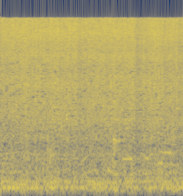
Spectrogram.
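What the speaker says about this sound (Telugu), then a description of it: "ఎల్లో క్యాప్సికమ్, ఇవి కొంచెం వేగినాయి కదా." Yellow capsicum and other vegetables for Italian pasta fry in a pan, giving a steady close hiss and sizzle that runs unbroken throughout, with no voices.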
